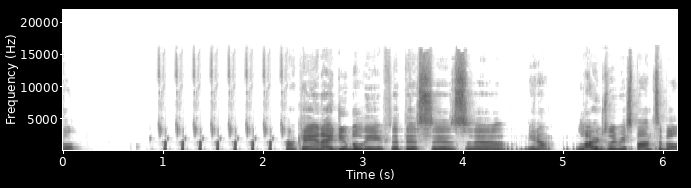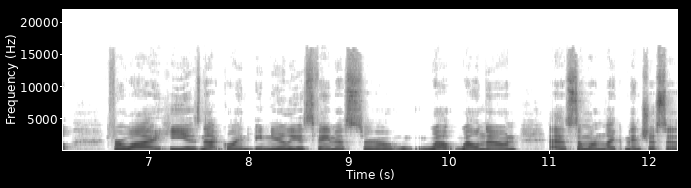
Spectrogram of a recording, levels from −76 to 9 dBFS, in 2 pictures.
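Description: From 1.03 to 2.25 s the speech is caught in a CD stuck on one turn: a 175 ms segment repeats seven times, each jump marked by a brief mute, giving a rapid, even stutter.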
